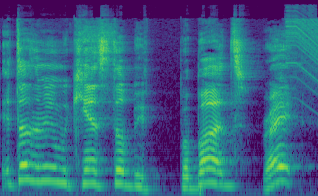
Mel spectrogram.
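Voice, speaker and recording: A woman's voice: a little high, moderate pace, slight background noise, close to an everyday voice. A woman playing a laid-back male cyborg surfer who stammers and drawls. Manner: stammering, mellow surfer talk.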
